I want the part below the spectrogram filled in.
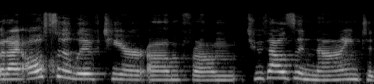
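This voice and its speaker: A woman with an American accent and an unremarkable speaking voice speaks at a fairly slow pace with ordinary pitch variation. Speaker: speaker and teacher. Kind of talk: interview.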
